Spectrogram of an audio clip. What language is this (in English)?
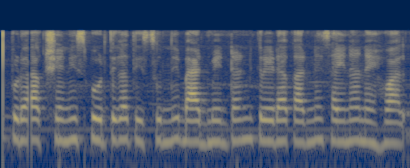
Telugu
